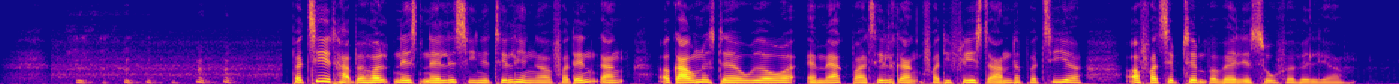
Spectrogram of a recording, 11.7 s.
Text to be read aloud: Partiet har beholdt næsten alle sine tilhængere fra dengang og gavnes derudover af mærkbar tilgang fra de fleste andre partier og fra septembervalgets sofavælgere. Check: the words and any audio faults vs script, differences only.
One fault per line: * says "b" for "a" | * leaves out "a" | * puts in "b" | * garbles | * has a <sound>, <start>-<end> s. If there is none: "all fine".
* has a laugh, 0.5-2.1 s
